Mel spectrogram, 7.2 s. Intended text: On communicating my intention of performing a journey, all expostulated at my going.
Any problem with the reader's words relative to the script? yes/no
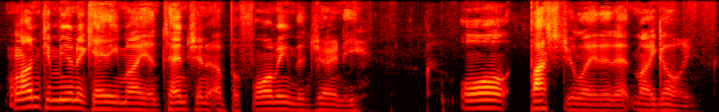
yes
